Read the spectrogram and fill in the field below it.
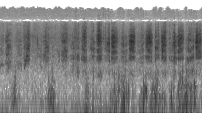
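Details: Heavy, slower panting from a red Staffordshire bull terrier tired from his short walk around a field, with deep throaty breaths at roughly a hundred a minute, some grunting low tones mixed in.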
